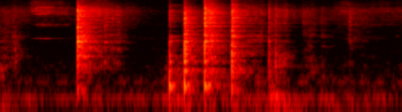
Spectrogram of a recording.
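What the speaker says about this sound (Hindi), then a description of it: "पहले हम अजवाइन भून लेंगे।" Carom seeds (ajwain) stirred in a pan while roasting, with a sharp metallic clank followed by a quick series of scraping, clinking strokes of the spoon against the pan.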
